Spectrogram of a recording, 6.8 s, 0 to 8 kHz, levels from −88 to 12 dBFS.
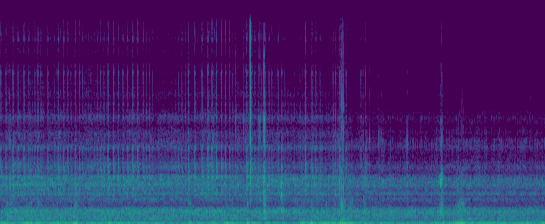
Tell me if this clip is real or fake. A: real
